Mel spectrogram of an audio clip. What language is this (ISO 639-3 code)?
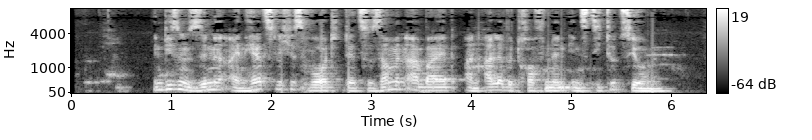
deu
